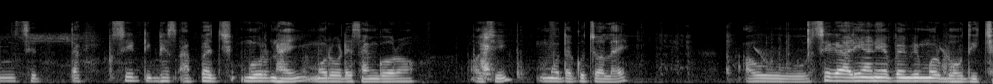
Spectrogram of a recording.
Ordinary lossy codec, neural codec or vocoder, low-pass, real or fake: none; none; none; real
